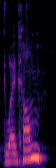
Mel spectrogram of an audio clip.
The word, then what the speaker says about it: Dweghom: dragon which i think last time we were mispronouncing is dwecom that's correct and i am playing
